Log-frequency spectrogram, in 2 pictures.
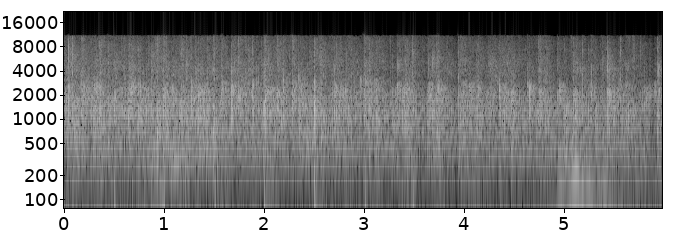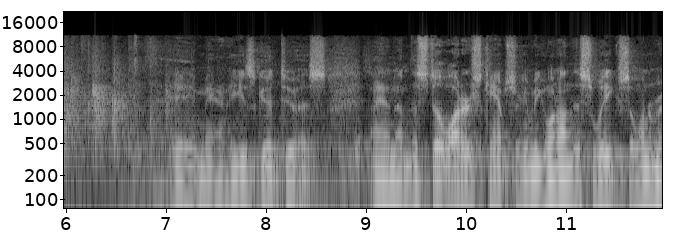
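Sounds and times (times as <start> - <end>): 
audience clapping hands in sustained dense applause: 0.0 - 7.3
speech: 7.1 - 11.9.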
